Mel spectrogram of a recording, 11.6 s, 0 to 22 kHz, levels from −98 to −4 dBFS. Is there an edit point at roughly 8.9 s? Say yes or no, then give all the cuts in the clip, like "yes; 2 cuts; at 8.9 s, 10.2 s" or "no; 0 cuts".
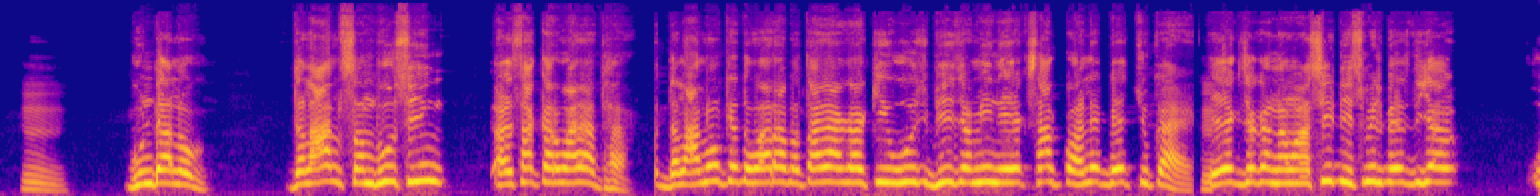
yes; 2 cuts; at 4.9 s, 8.9 s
